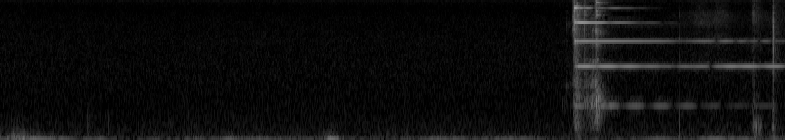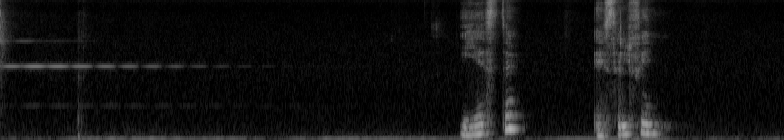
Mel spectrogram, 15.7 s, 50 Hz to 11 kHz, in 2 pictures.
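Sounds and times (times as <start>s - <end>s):
single bell struck with bright metallic ring: 5.7s - 10.2s
speech: 12.4s - 13.1s, 13.8s - 14.6s.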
